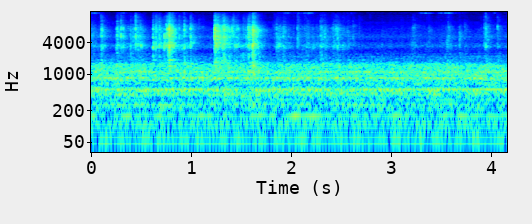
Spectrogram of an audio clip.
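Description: Rapid light clicking and crackling from hands handling the door of a new frameless medicine cabinet, dense for the first couple of seconds and sparser after, over a steady low hum.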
